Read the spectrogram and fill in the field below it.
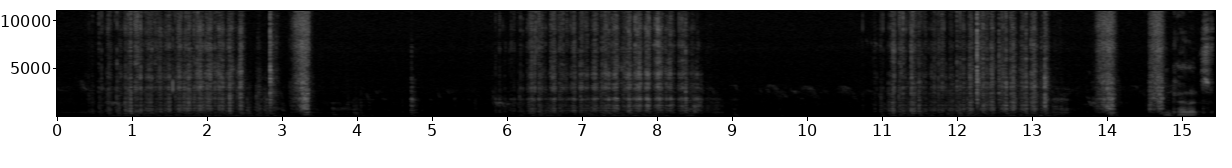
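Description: A knife blade made of 8Cr13MoV steel slicing through new rope during a cut test, three long rough rasping strokes separated by pauses, with a few sharp snaps as strands part, close and unvoiced.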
